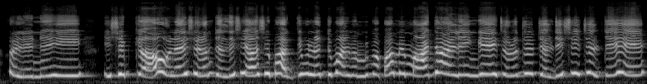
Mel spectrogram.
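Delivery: put-on lisping child urging escape; worried little Chinki. Girl urges friend to flee the ghosts, worried child voice.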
